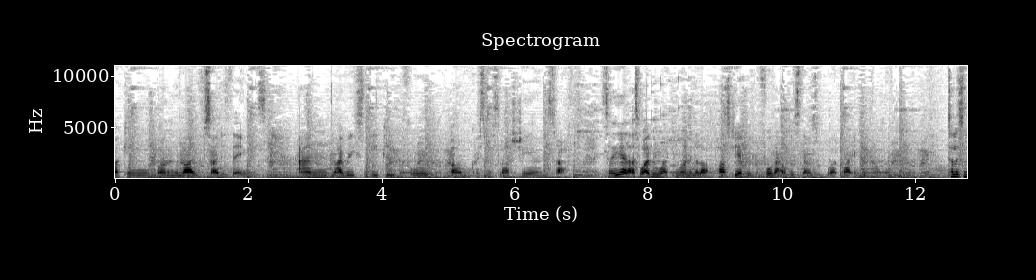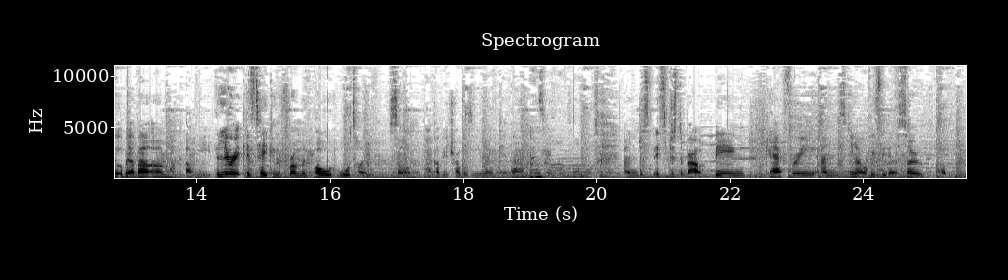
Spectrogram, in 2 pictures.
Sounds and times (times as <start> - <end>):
Speech: 0.0 - 2.2, 2.8 - 11.7, 12.5 - 19.3, 20.4 - 25.4
Music: 0.0 - 25.5.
